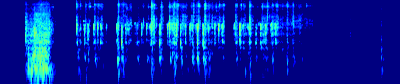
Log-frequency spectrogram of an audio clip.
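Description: Fast keystrokes rattle on a computer keyboard in dense bursts separated by short pauses, close and clear, ending in a few scattered taps with no voices.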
